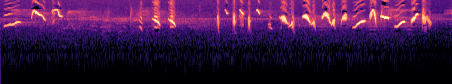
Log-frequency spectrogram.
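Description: An American goldfinch sings a lively, rapid series of high, sweet twittering notes and chirps, clear, with no other sounds.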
